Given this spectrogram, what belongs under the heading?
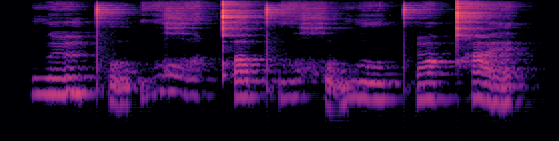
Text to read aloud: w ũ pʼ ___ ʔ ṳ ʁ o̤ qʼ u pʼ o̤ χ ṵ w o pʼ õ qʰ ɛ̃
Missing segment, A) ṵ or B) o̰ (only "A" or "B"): B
